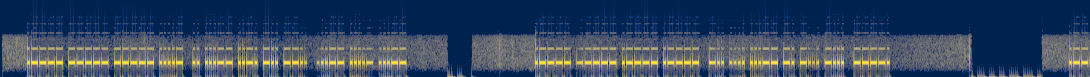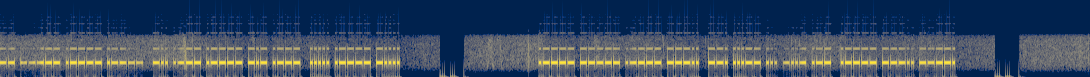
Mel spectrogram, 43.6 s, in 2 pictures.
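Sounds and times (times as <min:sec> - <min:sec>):
CW Morse code beeps: 0:00.6 - 0:08.2, 0:10.7 - 0:17.8, 0:21.4 - 0:29.8, 0:32.6 - 0:41.0.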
